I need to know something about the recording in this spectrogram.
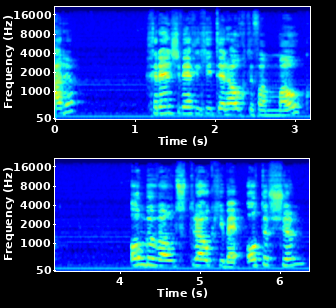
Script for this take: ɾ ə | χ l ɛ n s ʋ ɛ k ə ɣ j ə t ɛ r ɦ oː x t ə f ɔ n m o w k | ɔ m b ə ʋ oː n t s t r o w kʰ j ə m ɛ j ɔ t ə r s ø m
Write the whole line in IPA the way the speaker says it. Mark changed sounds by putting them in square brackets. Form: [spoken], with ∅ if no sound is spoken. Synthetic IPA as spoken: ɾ ə | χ [r] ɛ n s ʋ ɛ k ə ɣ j ə t ɛ r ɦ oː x t ə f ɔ n m o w k | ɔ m b ə ʋ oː n t s t r o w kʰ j ə [b] ɛ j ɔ t ə r s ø m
